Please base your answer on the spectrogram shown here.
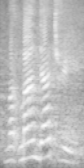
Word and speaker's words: mandatory: I put the stress on man.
